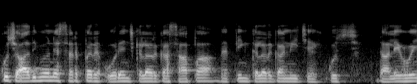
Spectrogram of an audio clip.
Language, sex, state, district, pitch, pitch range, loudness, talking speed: Hindi, male, Uttar Pradesh, Shamli, 140 Hz, 135-150 Hz, -19 LUFS, 260 wpm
